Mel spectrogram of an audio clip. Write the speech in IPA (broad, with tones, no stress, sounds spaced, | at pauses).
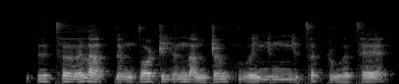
ʔ ɨ˨˩ t̪ʰ əː˨˩˦ l a˨˩ t̚ ɗ ə˨˩˨ ŋ t̪ ɔ˧ ʈ i˨˩˦ ə̯ n a˨˩˨ n ʈ ə˧˥ w h u˨˩˨ ə̯ ɲ ə˧ ŋ ɲ ɨ˨˩˦ t̪ʰ ə˦˥ k̚ ʈ u˨˩˦ ə̯ t̪ʰ ɛ˧˥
